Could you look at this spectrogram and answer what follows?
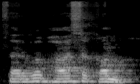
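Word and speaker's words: সর্বভাষকম্: আচ্ছা, অনুসারের জায়গায় সর্বদা মকার উচ্চারণ করবেন, মানে সর্বভাষকং এরকম না, সর্বভাষকম, এটা প্রথমেই বলা হয়েছিল ক্লাস শুরুর দিকে।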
